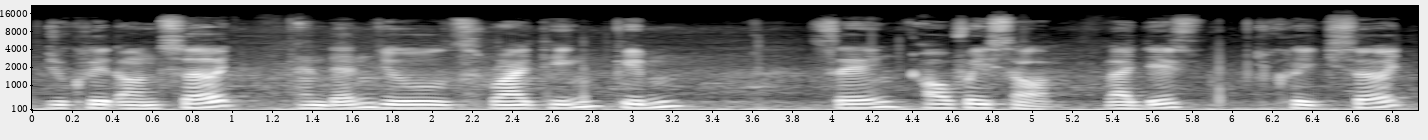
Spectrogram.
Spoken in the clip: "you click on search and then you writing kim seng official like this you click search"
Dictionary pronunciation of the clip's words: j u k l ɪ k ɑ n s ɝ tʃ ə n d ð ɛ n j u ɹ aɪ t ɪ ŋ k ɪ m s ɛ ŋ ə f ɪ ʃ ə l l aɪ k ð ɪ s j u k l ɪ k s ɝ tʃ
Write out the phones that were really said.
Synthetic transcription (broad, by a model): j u k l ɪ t ɑ n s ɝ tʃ ə n d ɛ n j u ɹ aɪ t ɪ ŋ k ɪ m s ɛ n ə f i s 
